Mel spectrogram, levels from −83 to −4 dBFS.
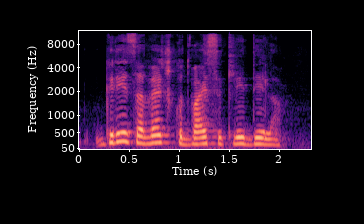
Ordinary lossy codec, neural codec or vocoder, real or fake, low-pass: AAC, 32 kbps; none; real; 10.8 kHz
